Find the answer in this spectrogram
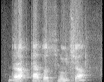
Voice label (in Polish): "drabka do snuca", kurpiow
